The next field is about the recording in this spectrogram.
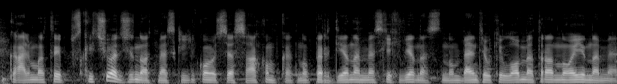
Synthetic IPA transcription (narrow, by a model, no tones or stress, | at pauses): ɡ̥ɑːlʲɪmɐt̪ɐɪpskɐɪt͡ʃʲuɔt̪ʲʒʲɪnoːt̪mʲɛsklʲɪnʲɪkoːmʲɪsʲɛsɑːkoːmkɐt̪nʊpʲɛrd̪ʲiɛnɑmʲɛskʲiɛkʋʲiɛnɐsnʊbʲɛnt̪jɛʊkʲɪlˠoːmʲɛt̪rɑnuɔɛɪnɐmʲɛ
